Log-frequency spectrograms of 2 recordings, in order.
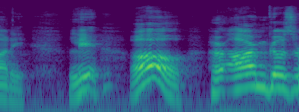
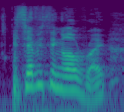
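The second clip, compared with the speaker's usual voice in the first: normal talking voice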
